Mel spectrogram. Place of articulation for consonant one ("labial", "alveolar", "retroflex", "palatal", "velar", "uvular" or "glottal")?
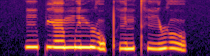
labial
